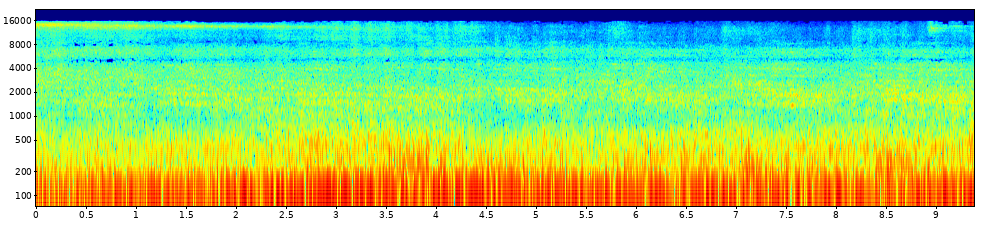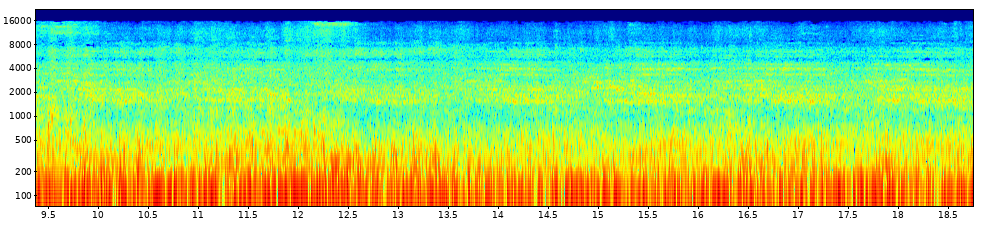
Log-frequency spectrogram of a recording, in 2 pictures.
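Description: Freight train cars, boxcars then tank cars, rolling past close by: a steady low rumble of steel wheels on the rails.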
